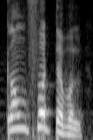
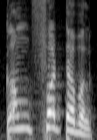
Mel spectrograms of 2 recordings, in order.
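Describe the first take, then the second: The two takes are said the same way.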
